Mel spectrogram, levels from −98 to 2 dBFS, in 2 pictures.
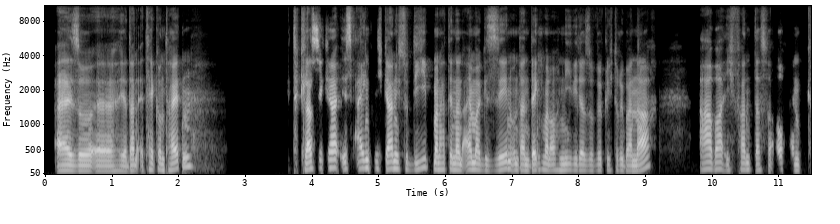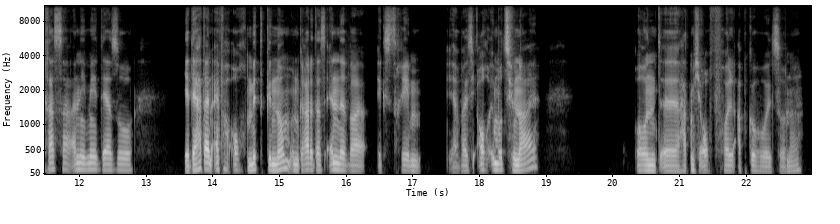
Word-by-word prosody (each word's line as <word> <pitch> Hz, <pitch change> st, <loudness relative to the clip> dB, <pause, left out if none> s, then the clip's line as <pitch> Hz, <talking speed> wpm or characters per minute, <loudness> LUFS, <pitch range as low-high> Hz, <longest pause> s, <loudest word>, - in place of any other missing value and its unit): Also, 100 Hz, -1 st, +6 dB
äh, 95 Hz, 0 st, +3 dB
ja, 95 Hz, -, +2 dB
dann 105 Hz, +1 st, +2 dB
„Attack 120 Hz, -1 st, -3 dB
on 115 Hz, -, +1 dB
Titan”. 110 Hz, -6 st, +3 dB, 1.6 s
Klassiker, 155 Hz, +4 st, +7 dB
ist 135 Hz, -, +2 dB
eigentlich 140 Hz, -2 st, -1 dB
gar 135 Hz, +1 st, +7 dB
nicht 135 Hz, -2 st, +1 dB
so 125 Hz, -, -6 dB
deep. 130 Hz, +8 st, -5 dB
Man 125 Hz, -1 st, +5 dB
hat 125 Hz, -, -7 dB
den 125 Hz, -, +2 dB
dann 115 Hz, -2 st, +3 dB
einmal 125 Hz, -2 st, +2 dB
gesehen, 115 Hz, +6 st, 0 dB
und 115 Hz, 0 st, -3 dB
dann 110 Hz, -2 st, +2 dB
denkt 115 Hz, +4 st, +2 dB
man 115 Hz, -3 st, +1 dB
auch 110 Hz, 0 st, -1 dB
nie 115 Hz, +1 st, -3 dB
wieder 110 Hz, -1 st, -1 dB
so 105 Hz, 0 st, -10 dB
wirklich 110 Hz, 0 st, -8 dB
drüber 105 Hz, -3 st, -2 dB
nach. 100 Hz, -, +3 dB, 0.6 s
Aber 130 Hz, -1 st, +1 dB
ich 105 Hz, +1 st, -10 dB
fand, 120 Hz, -1 st, -4 dB
das 115 Hz, 0 st, -4 dB
war -, -, -6 dB
auch 130 Hz, -, -1 dB
ein 110 Hz, -, -3 dB
krasser 125 Hz, 0 st, -4 dB
Anime, 120 Hz, +1 st, -2 dB
der 115 Hz, -1 st, -2 dB
so 110 Hz, 0 st, -5 dB, 0.8 s
ja, -, -, +2 dB
der -, -, +3 dB
hat -, -, -1 dB
einen -, -, +6 dB
einfach -, -, -4 dB
auch 110 Hz, 0 st, -7 dB
mitgenommen 115 Hz, +4 st, 0 dB
und 110 Hz, -2 st, -3 dB
grade 115 Hz, +2 st, 0 dB
das 110 Hz, -1 st, -5 dB
Ende 115 Hz, -2 st, 0 dB
war 100 Hz, -2 st, -3 dB, 0.2 s
extrem, 100 Hz, -1 st, -6 dB, 0.4 s
ja, -, -, -12 dB
weiß 100 Hz, 0 st, -5 dB
ich -, -, -13 dB
auch 115 Hz, 0 st, -2 dB
emotional. 115 Hz, -2 st, 0 dB, 1.5 s
und, 105 Hz, -1 st, 0 dB
äh, 100 Hz, -1 st, -1 dB
hat 100 Hz, +3 st, -7 dB
mich 105 Hz, -, -4 dB
auch 100 Hz, -, -3 dB
voll 100 Hz, -1 st, -6 dB
abgeholt 90 Hz, -2 st, -8 dB
so, 90 Hz, -, -8 dB
ne? 95 Hz, +4 st, -10 dB
110 Hz, 180 wpm, -24 LUFS, 105-125 Hz, 1.6 s, Klassiker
